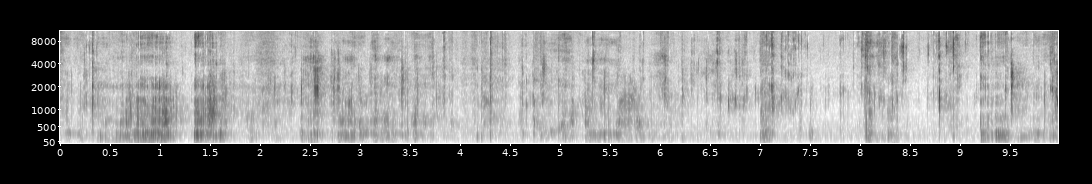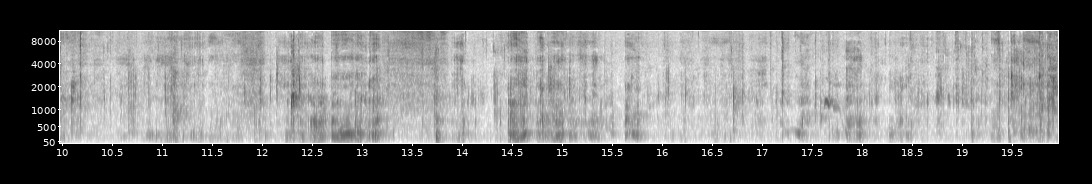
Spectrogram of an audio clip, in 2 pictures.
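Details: A female English Bulldog named Nila snorts and snarls steadily through her dinner, with a continuous stream of throaty, rasping grunts interrupted by crunching and biting sounds.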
